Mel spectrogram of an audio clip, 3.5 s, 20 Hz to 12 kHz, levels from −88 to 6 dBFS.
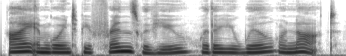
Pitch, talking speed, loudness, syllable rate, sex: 190 Hz, 225 wpm, -15 LUFS, 4.4 syllables/s, female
